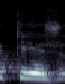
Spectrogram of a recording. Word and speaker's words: queijo: e quantos fonemas então na palavra queijo seis letras cinco fonemas adfo porque o não é pronunciado u é nulo já na palavra sequência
